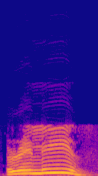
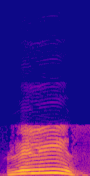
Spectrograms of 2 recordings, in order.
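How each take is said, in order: The two takes are said the same way.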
